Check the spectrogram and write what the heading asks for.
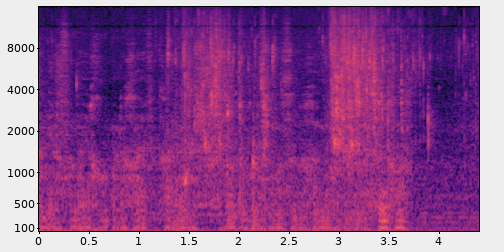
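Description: Water poured from a plastic jug over hands into a plastic basin, in several separate splashing pours, the loudest about three seconds in. It is ritual hand-washing, the water poured over each hand in turn.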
